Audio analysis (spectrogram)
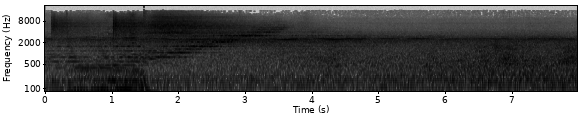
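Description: Loud, steady jet engine roar and whine of a plane with a shamrock on it sitting on the runway in Dublin on a glorious day, with a heavier low rumble surging at the start before settling into a constant drone.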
